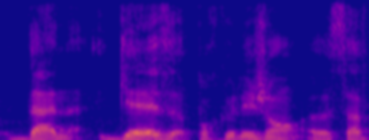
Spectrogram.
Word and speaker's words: Dan Guez: se prononcer dans bon ben voila je vais prononcer dan guez pour que les gens savent comment mon nom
